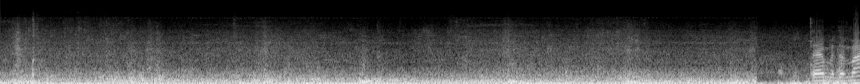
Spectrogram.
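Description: Wind blows hard over the open sea.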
